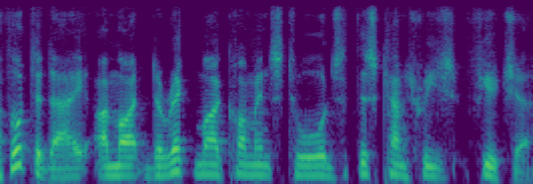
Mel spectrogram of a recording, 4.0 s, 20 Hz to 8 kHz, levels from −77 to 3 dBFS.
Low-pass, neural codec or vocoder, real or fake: 7.2 kHz; vocoder, 44.1 kHz, 128 mel bands, Pupu-Vocoder; fake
